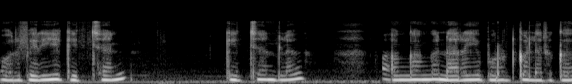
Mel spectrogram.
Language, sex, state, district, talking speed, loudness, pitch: Tamil, female, Tamil Nadu, Chennai, 85 wpm, -18 LUFS, 200 Hz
